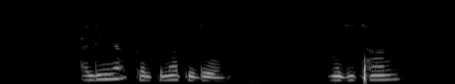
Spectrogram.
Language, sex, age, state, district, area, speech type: Santali, female, 18-30, Jharkhand, Seraikela Kharsawan, rural, spontaneous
